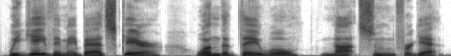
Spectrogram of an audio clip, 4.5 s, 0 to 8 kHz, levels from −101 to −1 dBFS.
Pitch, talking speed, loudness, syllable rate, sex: 150 Hz, 160 wpm, -18 LUFS, 4.3 syllables/s, male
